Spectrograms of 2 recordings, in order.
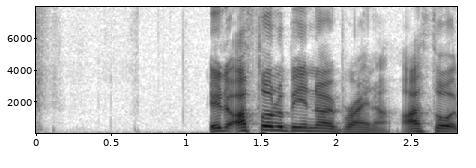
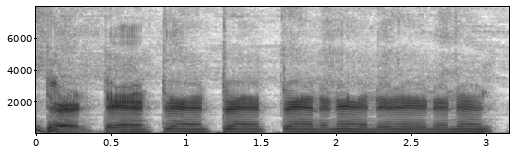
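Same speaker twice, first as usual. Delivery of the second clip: hummed riff; slower than usual. Shown as a demonstration. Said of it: "That's what it would sound like if I tried to sing".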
